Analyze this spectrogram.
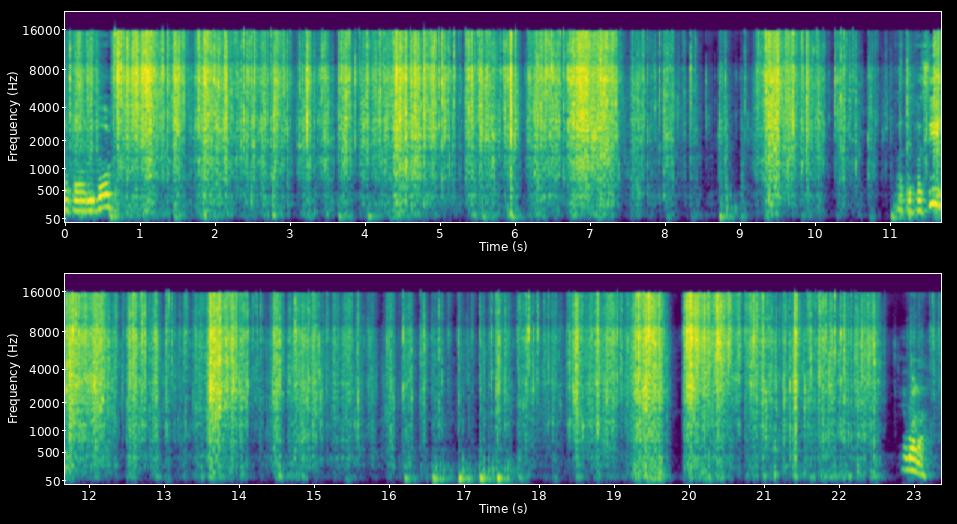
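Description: Plastic wrap crinkles and rustles as it is rolled and pressed.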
